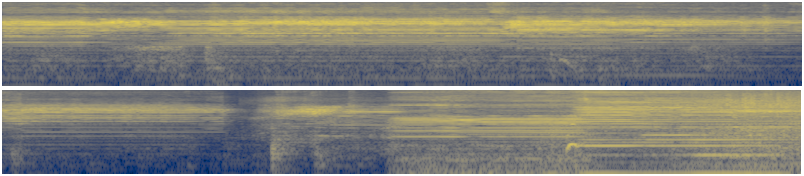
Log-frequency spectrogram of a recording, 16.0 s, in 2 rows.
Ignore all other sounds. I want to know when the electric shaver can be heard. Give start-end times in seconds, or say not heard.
0.0-15.9.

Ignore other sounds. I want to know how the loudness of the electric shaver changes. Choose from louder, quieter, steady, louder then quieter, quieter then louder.
quieter then louder.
